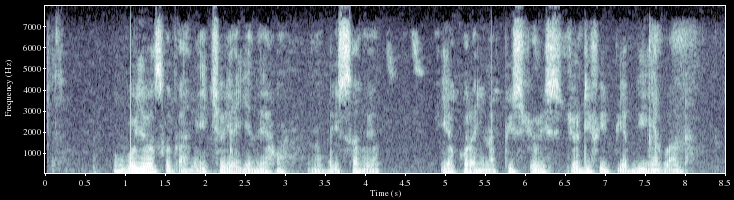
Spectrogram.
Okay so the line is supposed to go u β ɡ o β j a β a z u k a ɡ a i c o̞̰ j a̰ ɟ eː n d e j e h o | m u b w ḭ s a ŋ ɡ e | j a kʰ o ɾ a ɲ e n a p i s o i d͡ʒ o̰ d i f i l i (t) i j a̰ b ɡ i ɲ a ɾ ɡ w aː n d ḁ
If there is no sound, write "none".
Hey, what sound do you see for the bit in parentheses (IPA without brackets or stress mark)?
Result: p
